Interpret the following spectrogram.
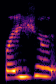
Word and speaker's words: Fraser: Frasier LPC and Frasier is spelled like eraser with an F so f r a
